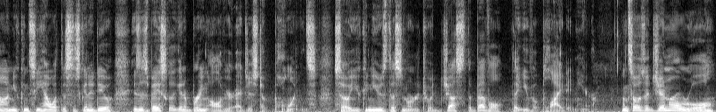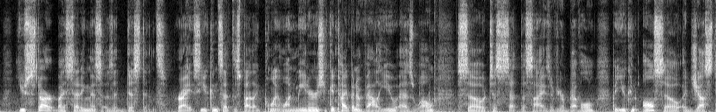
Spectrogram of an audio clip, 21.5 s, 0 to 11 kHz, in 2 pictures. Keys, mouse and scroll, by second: 12.0 click, 15.9 click.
